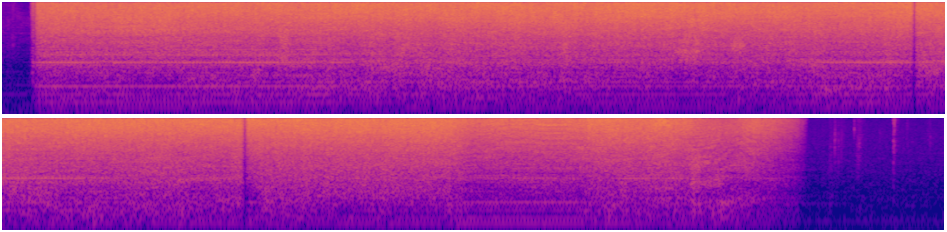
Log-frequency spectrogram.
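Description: Pressure washer spraying water onto a side-by-side's plastic body panels: a loud, steady hiss with a constant hum underneath, rinsing off the degreasing soap. It stops suddenly near the end.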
